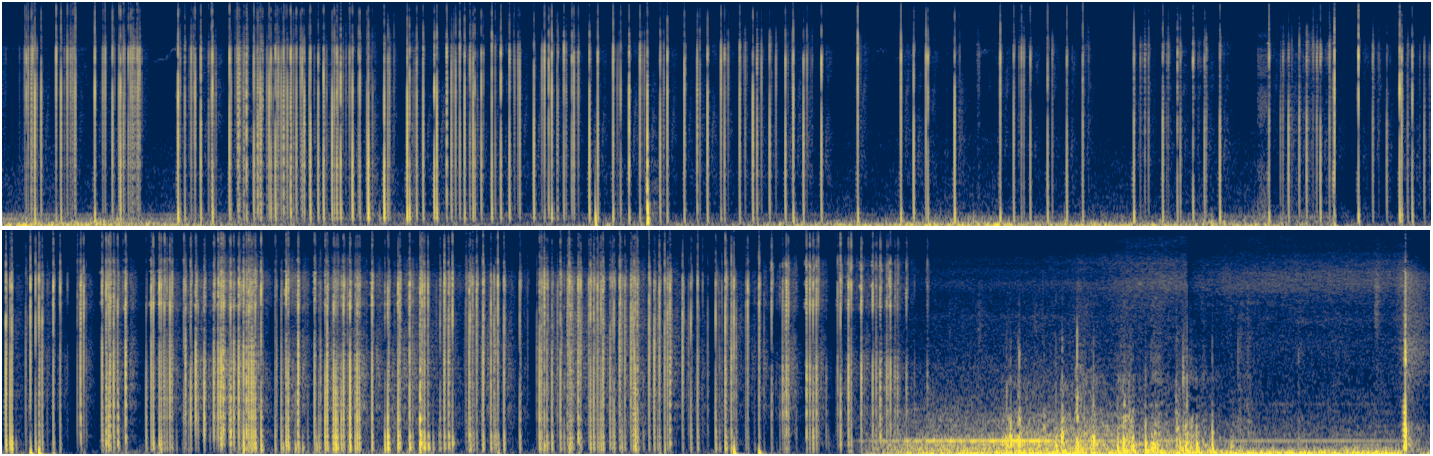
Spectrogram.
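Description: Red cannon fuse burning after laser ignition: a dense, fast, irregular crackle as it spits sparks. Near the end the crackle gives way to a lower, steadier rumble.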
